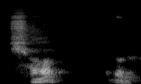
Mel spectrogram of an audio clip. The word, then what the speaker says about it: স্মরণ: যাবে না যেমন স্মরণ শব্দের শুরুতে ম ফালা আছে তাহলে ম ফালা উচ্চারণ করব না স রণ তাহলে চন্দ্রবিন্দু দিতে হবে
